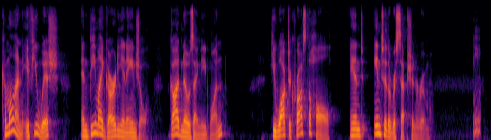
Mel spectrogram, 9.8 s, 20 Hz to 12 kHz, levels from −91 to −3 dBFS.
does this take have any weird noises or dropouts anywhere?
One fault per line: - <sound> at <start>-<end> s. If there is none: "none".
- laugh at 9.4-9.6 s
